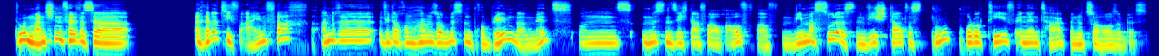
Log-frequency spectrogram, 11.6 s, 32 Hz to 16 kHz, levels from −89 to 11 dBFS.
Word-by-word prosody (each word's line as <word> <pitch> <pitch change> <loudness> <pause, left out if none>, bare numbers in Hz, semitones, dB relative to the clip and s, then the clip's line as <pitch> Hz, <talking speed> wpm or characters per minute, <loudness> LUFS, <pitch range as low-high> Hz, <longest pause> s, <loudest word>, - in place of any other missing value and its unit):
Du, 190 - +6
manchen 160 +6 +5
fällt 185 -1 +5
das 155 -3 +2
ja 135 -1 +5 0.6
relativ 220 -9 +2
einfach, 175 - -3
andere 180 +2 +1
wiederum 150 -3 0
haben 155 +1 +2
so 145 - +3
'n 145 - 0
bisschen 165 -3 -2
Problem 130 - +1
damit 120 - -4
und 140 0 -3 0.2
müssen 150 0 0
sich 140 0 -4
dafür 130 -2 -3
auch 120 -2 -5
aufraffen. 115 -7 -5
Wie 140 - +2
machst 165 +3 0
du 215 - +3
das 215 - +2
denn? 125 -3 -4
Wie 145 - -1
startest 145 -3 -2
du 160 +8 0
produktiv 150 -1 0
in 145 - -2
den 145 0 0
Tag, 120 +3 -5
wenn 125 - -2
du 125 - +1
zu 125 +1 -2
Hause 110 0 -3
bist? 110 - -13
145 Hz, 195 wpm, -24 LUFS, 135-165 Hz, 0.6 s, Du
